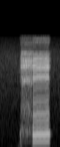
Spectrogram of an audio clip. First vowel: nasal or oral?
oral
